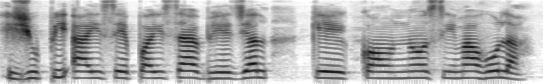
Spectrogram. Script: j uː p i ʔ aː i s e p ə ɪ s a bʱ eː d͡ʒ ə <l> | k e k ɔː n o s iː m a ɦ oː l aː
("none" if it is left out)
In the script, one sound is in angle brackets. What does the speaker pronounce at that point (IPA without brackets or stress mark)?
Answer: l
